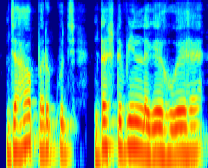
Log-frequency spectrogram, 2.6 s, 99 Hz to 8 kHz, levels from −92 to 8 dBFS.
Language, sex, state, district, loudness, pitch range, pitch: Hindi, male, Uttar Pradesh, Saharanpur, -14 LUFS, 145-170 Hz, 155 Hz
